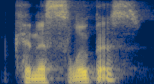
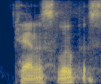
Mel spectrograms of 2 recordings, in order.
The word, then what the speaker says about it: Canis Lupus: Can tell me the pronunciation on this. Kenes Lupus. Canis Lupus.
